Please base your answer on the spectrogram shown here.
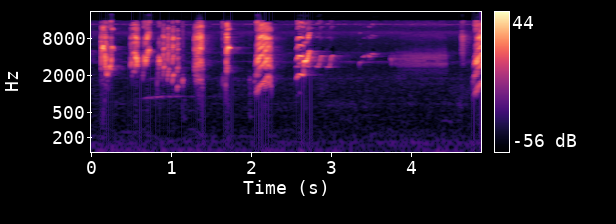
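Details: Lure recording of a long-tailed shrike for a bird that has stopped singing: harsh broad chirps and a quick chattering trill, then a soft thin whistle and a drawn-out buzzy note.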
